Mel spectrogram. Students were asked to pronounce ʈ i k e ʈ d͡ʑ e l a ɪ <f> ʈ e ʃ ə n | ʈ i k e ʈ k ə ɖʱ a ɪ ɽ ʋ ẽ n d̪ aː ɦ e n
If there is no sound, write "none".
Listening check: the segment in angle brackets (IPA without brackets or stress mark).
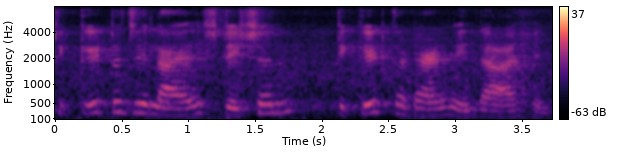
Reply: s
